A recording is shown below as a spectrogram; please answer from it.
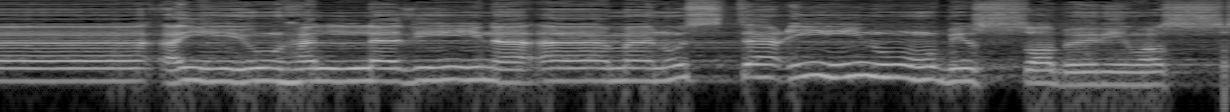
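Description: A solo male voice chanting melodically in Arabic, holding long notes with wavering ornaments and breaking off briefly a few times.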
